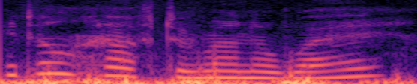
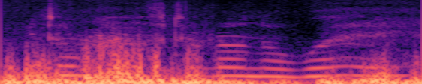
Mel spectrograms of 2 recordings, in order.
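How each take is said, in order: First: Gentle coaxing coo. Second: High, a bit louder cooing plea. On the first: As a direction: coax it gently, rising. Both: Real, not acted. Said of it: "Don't mind my baby talk".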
